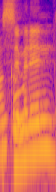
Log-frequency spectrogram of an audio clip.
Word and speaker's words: Simonon: Well, but speaking of kind of a reggae rock-ish kind of thing, I want to shout out Paul Simonon from... – Okay. – The Clash. – Yeah. Okay. I thought you said Paul Simon and I was like Garfunkel. – Simonon. Oh, Simonon. Okay. – Yeah, S. Yeah. I know how to spell it. – S-I-M-N-O-N.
